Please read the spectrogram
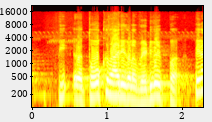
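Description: A man speaking in Malayalam, with a short pause at the start, while a cricket trills faintly and steadily in the background.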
